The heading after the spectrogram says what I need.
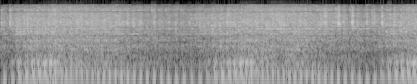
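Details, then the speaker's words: Motorcycle idling with a loose metallic rattle and clatter pulsing over the beat; the mechanic diagnoses a failed timing chain inside the engine, with valve noise, and says a new timing chain will make it run perfectly. "Engine లోపల timing chain పోతే ఈ sound వస్తుంది బండికి."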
